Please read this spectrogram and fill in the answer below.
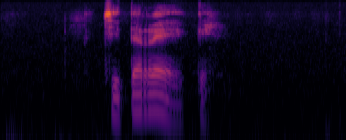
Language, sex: Venda, male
